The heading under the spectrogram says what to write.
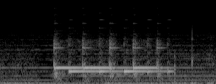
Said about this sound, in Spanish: Su amiga tocó el timbre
